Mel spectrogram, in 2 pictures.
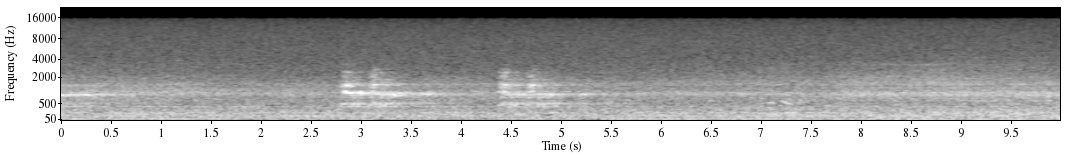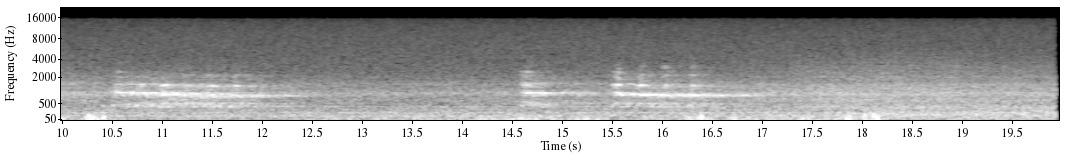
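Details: In June 2014 in Helsinki, Finland, dogs bark across the city under a waning gibbous Moon. Short paired barks alternate with longer, wavering drawn-out ones in irregular clusters through twenty seconds, with a low traffic-like rumble beneath.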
